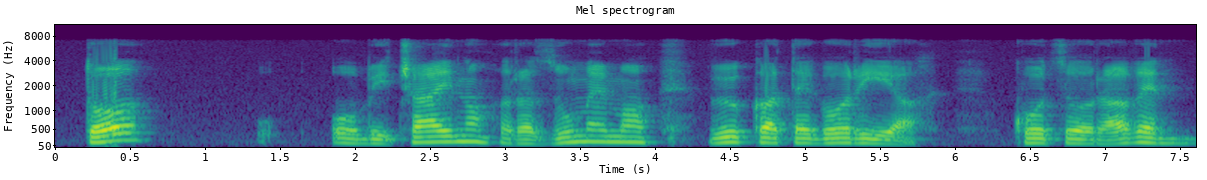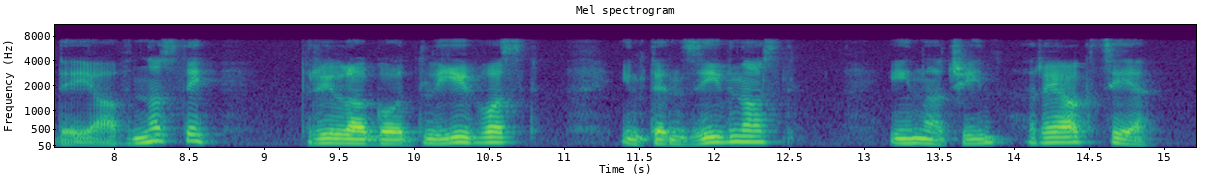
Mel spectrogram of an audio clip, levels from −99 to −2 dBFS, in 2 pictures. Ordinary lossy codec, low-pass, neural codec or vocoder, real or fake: none; 7.2 kHz; none; real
